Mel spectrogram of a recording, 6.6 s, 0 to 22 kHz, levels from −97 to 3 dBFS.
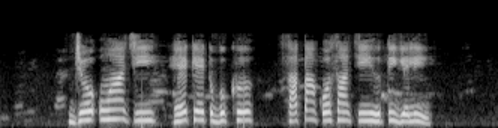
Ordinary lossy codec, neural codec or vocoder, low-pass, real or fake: AAC, 48 kbps; none; 7.2 kHz; real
